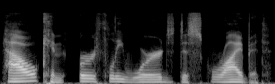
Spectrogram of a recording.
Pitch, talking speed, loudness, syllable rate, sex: 115 Hz, 130 wpm, -20 LUFS, 3.5 syllables/s, male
